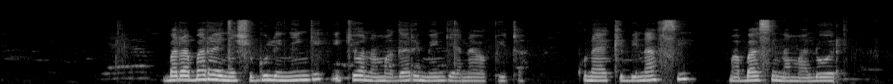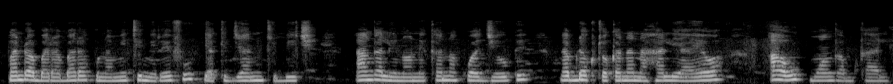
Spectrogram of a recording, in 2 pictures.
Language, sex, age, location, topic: Swahili, female, 25-35, Nairobi, government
